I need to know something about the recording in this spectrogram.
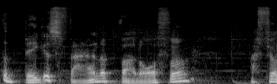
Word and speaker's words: farofa: The funny thing about spelling in Portuguese is it just looks incorrect, but you just spell it as it sounds. So it's literally farofa.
